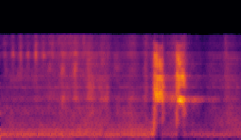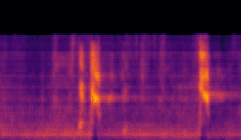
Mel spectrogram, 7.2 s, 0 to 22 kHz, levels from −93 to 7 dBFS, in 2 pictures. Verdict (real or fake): fake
